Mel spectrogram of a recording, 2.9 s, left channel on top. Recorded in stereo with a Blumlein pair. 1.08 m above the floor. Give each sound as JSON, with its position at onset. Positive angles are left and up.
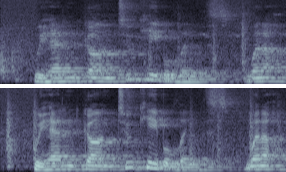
{"t": 0.3, "sound": "a man speaking", "azimuth_deg": -60, "distance_m": 1.1}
